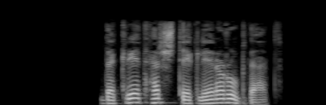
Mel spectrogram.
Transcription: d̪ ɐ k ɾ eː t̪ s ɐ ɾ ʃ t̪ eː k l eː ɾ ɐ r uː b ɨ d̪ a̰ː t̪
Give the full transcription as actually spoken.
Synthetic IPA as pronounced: d̪ ɐ k ɾ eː t̪ h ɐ ɾ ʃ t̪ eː k l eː ɾ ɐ r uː b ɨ d̪ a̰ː t̪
